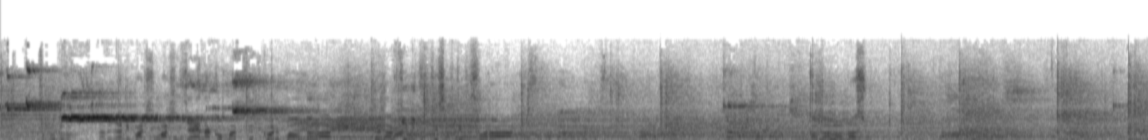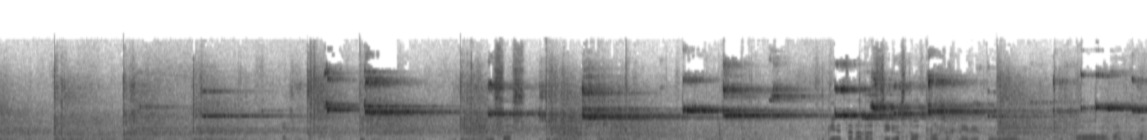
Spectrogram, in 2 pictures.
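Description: Men call out and talk loudly across the echoing hall.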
